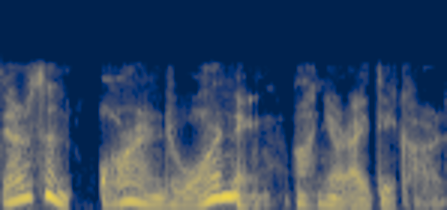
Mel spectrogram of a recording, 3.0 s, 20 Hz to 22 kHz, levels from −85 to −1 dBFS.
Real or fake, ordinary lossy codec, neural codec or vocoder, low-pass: real; Opus, 16 kbps; none; 7.2 kHz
